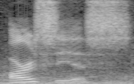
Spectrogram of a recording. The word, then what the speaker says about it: Arceus: Arceus pronounced Arceus.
